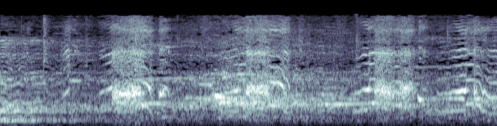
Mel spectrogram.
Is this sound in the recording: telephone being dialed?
no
